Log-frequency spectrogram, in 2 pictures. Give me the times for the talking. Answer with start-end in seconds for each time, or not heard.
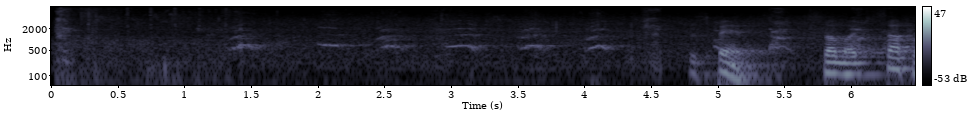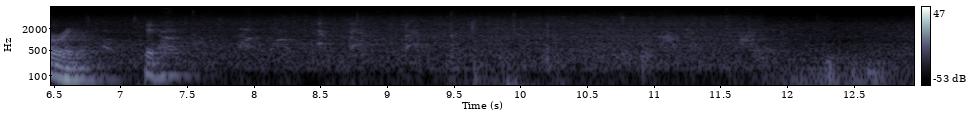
4.8-7.4.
